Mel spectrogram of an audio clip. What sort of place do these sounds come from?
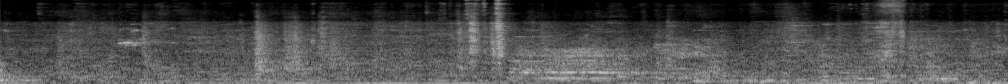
restaurant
